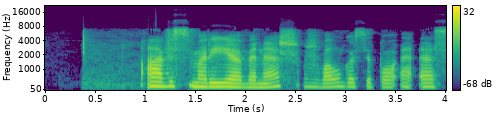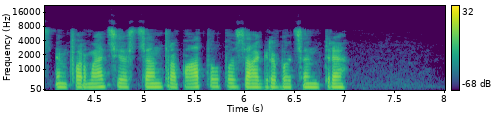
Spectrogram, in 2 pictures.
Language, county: Lithuanian, Vilnius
